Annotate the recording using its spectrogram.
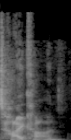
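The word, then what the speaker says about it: Taycan: is coming out or I actually think it's called Tyco on is how Porsche wants you to pronounce it really though yes so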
